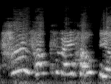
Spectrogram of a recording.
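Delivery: high, sweet shop-counter greeting; imitating merch lady. Merch lady greeting a foreign fan, high and sweet. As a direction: chirp it like a friendly clerk.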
